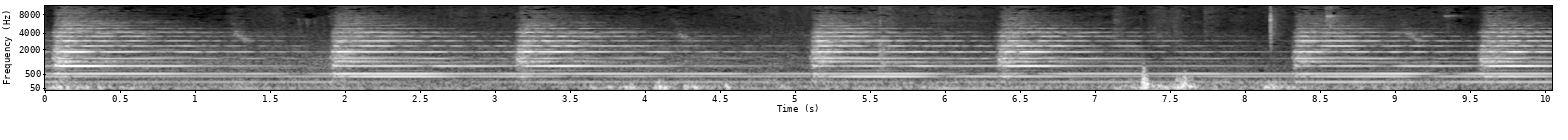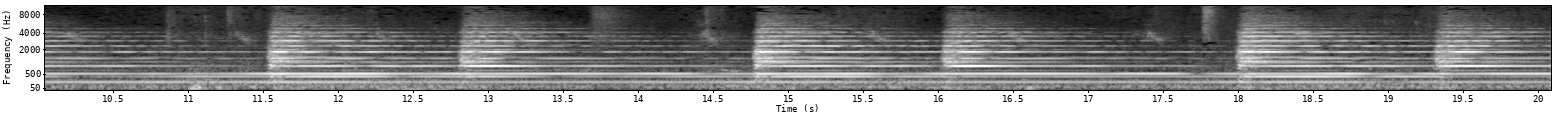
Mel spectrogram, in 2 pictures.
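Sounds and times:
church bell tolling: 0.0s - 20.0s.

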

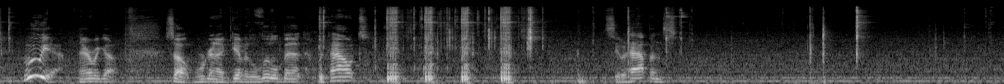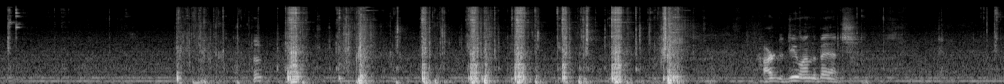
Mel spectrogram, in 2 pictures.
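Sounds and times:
steady low hum: 0.0s - 20.0s
rasping pull-starter pulls: 3.2s - 5.5s, 11.8s - 17.2s.

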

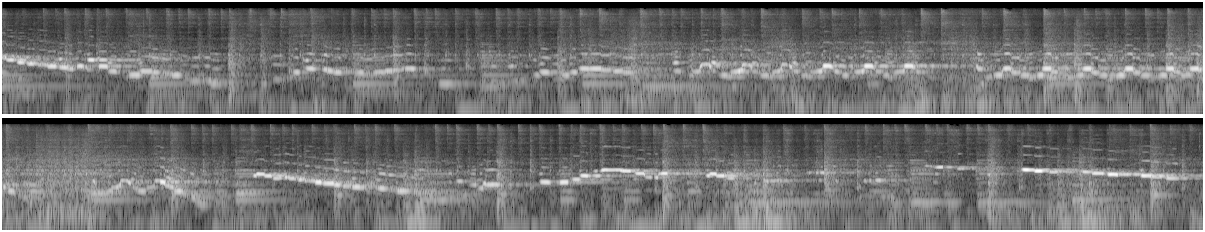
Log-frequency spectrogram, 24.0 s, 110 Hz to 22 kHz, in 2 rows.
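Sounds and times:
jazz flute solo: 0.0s - 24.0s
upright bass: 0.0s - 24.0s.

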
